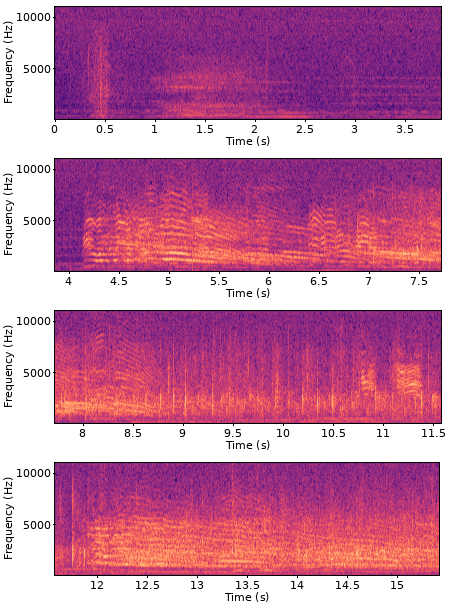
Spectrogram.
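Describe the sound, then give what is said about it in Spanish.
Children cheer and shout for a sword-raising hero in an audio drama scene. Soft sustained musical tones give way to a sudden, loud burst of excited crowd noise, with high shrieks and applause that stay busy to the end. “Los niños pasean a hombros al héroe que mantiene la espada en alto. El tumulto y la alegría hace que todos rueden por los suelos.”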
